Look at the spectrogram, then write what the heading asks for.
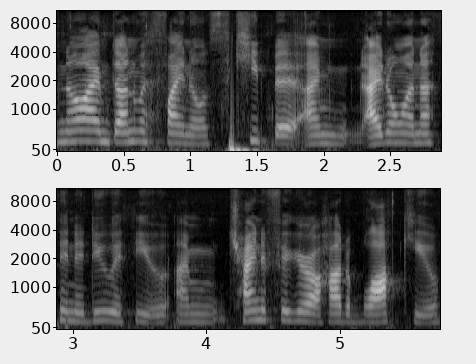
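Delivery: normal talking voice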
